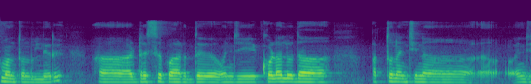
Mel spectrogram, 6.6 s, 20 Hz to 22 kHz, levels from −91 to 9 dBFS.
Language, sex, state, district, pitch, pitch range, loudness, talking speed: Tulu, male, Karnataka, Dakshina Kannada, 140 Hz, 135-150 Hz, -16 LUFS, 90 wpm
